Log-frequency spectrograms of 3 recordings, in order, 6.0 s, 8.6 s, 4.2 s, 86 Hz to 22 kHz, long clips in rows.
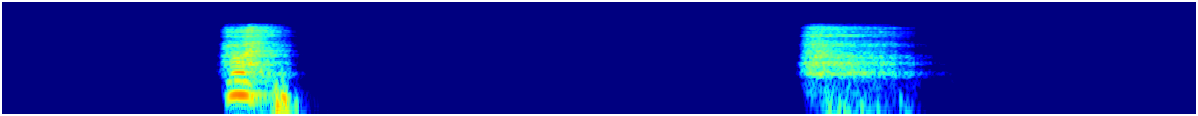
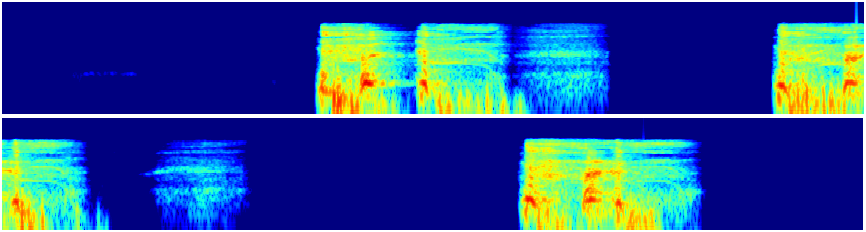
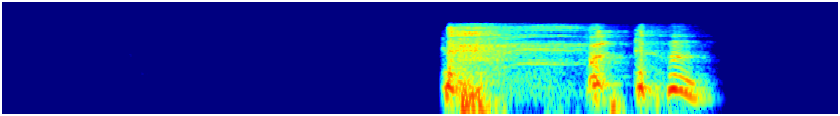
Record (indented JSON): {
  "exhalation_length": "6.0 s",
  "exhalation_amplitude": 14020,
  "exhalation_signal_mean_std_ratio": 0.21,
  "three_cough_length": "8.6 s",
  "three_cough_amplitude": 32767,
  "three_cough_signal_mean_std_ratio": 0.35,
  "cough_length": "4.2 s",
  "cough_amplitude": 29609,
  "cough_signal_mean_std_ratio": 0.34,
  "survey_phase": "beta (2021-08-13 to 2022-03-07)",
  "age": "45-64",
  "gender": "Female",
  "wearing_mask": "No",
  "symptom_cough_any": true,
  "symptom_shortness_of_breath": true,
  "symptom_sore_throat": true,
  "symptom_fatigue": true,
  "symptom_other": true,
  "symptom_onset": "4 days",
  "smoker_status": "Never smoked",
  "respiratory_condition_asthma": false,
  "respiratory_condition_other": false,
  "recruitment_source": "Test and Trace",
  "submission_delay": "2 days",
  "covid_test_result": "Positive",
  "covid_test_method": "RT-qPCR",
  "covid_ct_value": 11.8,
  "covid_ct_gene": "ORF1ab gene"
}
